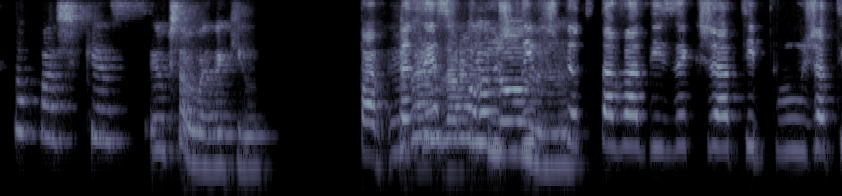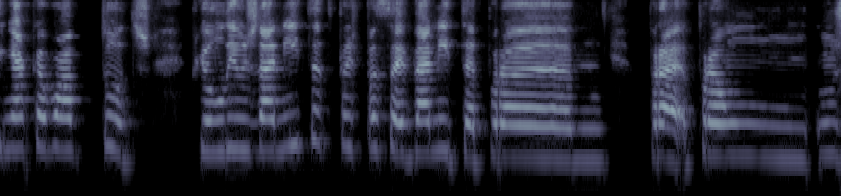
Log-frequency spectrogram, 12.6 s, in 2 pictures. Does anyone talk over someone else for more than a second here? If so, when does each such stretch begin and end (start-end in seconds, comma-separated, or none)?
3.0-4.4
